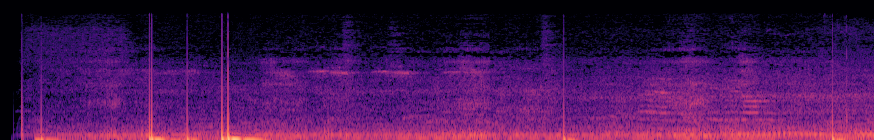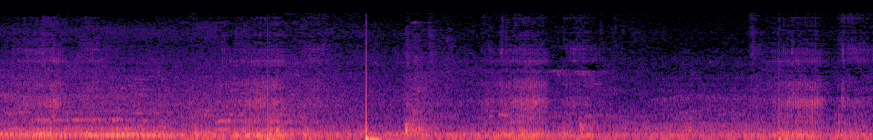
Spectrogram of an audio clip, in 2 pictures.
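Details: Max, a sleeping Doberman, snores in a low, steady rumble with soft swelling breaths, loudest midway through, with a few sharp clicks and knocks early on and a faint background hum.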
